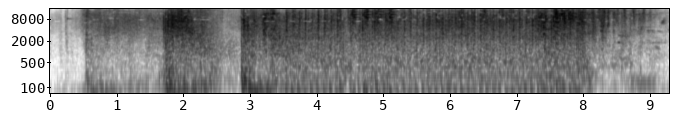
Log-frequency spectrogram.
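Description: Rapid gunfire rattles loudly and continuously.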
